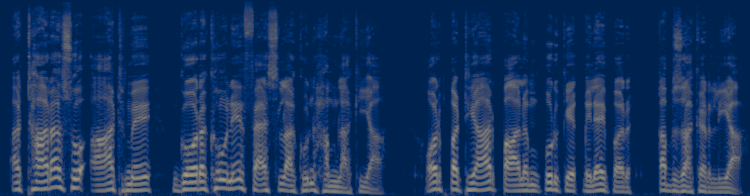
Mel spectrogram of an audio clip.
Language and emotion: Urdu, neutral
